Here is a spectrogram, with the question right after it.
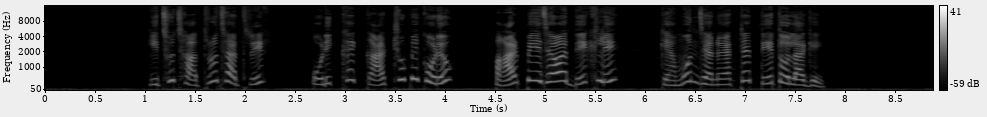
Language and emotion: Bengali, disgusted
